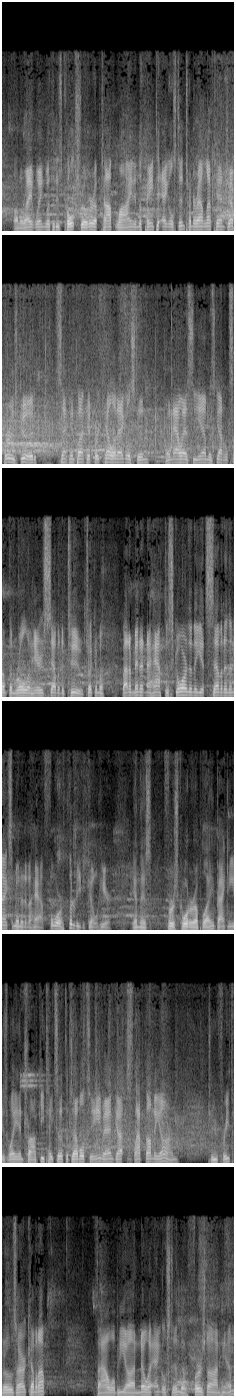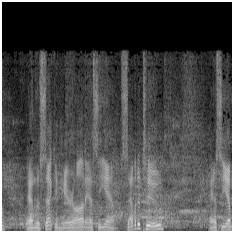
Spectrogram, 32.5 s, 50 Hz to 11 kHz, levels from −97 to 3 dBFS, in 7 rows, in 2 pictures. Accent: American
